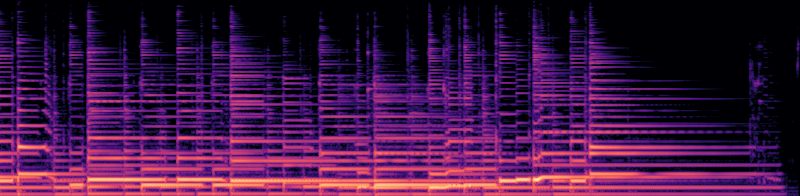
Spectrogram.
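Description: Steel-string acoustic guitar with a capo, played Travis-style with a flatpick on the bass strings and the middle and ring fingers plucking melody notes above a steady alternating bass. After about seven seconds the picking stops and a last chord rings and fades.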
